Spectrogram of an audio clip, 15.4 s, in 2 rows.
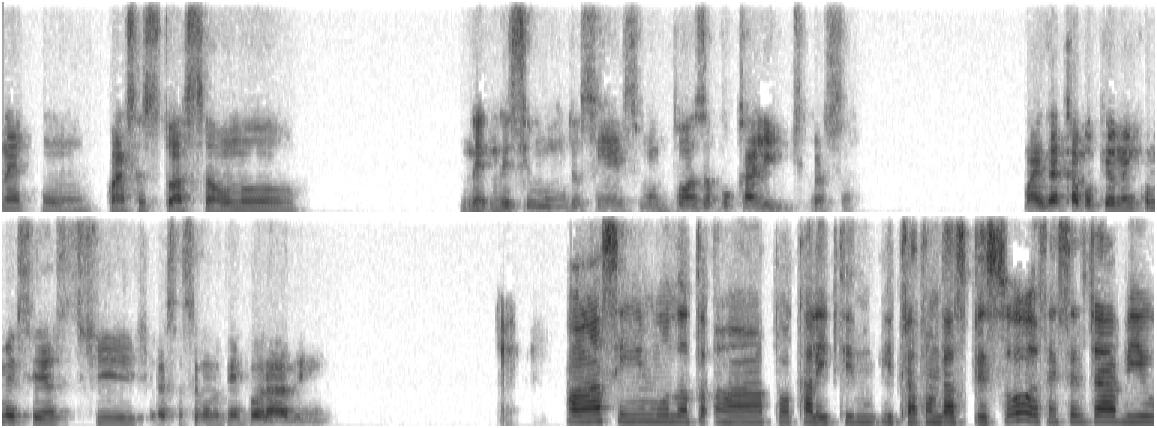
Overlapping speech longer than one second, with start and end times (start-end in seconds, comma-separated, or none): none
